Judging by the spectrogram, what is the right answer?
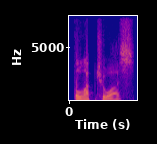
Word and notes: voluptuous: American English

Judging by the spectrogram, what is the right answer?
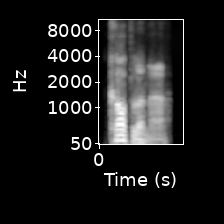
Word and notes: coplanar: British English

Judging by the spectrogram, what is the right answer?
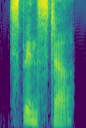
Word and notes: spinster: Indian

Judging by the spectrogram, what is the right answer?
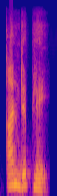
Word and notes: underplay: Indian

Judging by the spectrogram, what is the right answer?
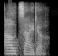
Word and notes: outsider: Indian

